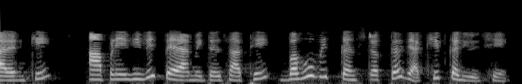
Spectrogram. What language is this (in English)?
Gujarati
